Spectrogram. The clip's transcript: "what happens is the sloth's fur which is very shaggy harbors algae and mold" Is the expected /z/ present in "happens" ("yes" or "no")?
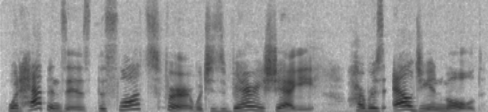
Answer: yes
